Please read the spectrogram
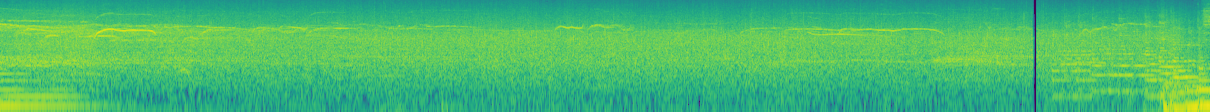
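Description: Live concert audience applauding with high whistles between songs; the band's last notes die away in the first couple of seconds and music starts up again near the end. The sound cuts out for an instant about three quarters of the way through.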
